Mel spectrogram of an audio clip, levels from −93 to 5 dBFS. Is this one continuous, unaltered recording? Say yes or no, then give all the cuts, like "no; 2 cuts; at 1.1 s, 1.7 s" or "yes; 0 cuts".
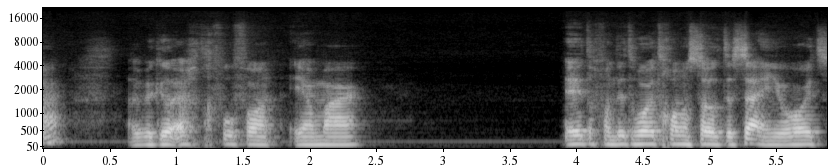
yes; 0 cuts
